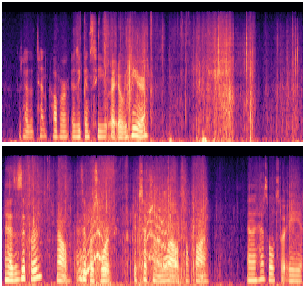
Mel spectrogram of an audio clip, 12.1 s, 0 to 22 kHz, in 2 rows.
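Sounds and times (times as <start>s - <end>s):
tent fabric rustling: 2.0s - 10.6s.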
